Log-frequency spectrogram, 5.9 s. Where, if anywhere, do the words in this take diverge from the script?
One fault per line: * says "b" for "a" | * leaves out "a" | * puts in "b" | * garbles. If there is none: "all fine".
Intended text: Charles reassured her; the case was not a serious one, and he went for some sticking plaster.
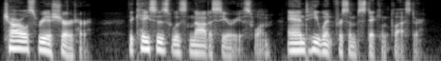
* says "cases" for "case"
